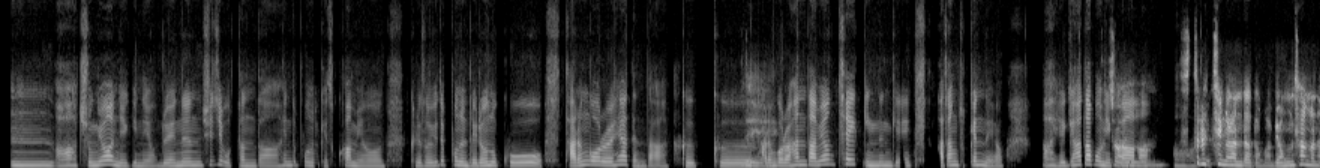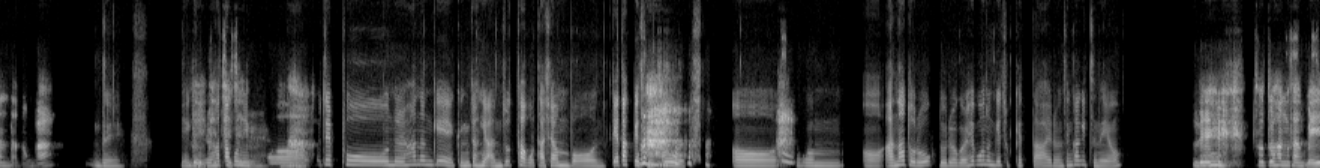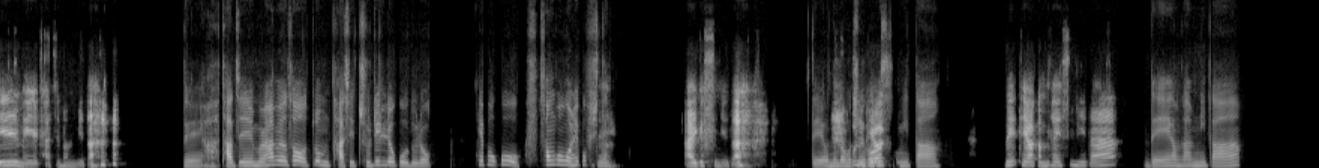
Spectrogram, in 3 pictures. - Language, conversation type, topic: Korean, podcast, 휴대폰 없이도 잘 집중할 수 있나요?
- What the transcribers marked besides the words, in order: other background noise; laugh; tapping; laugh; laughing while speaking: "네"; laugh; laugh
